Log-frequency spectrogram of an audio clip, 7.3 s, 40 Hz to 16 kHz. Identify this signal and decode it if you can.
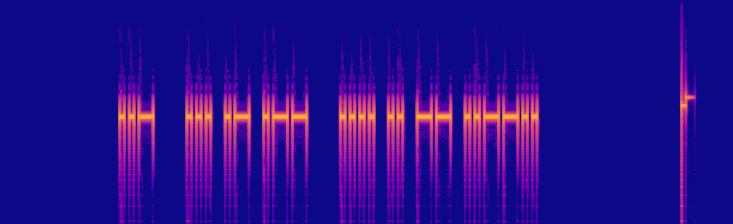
Morse code, heard as a keyed tone, about 25 wpm, 700 Hz. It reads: U SAW HIM?
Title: Sentences from Top 300 Words and Abbreviations 25wpm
